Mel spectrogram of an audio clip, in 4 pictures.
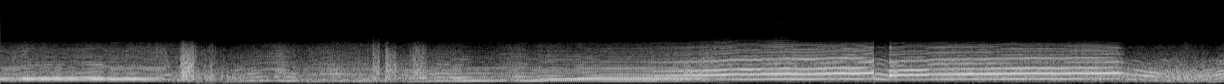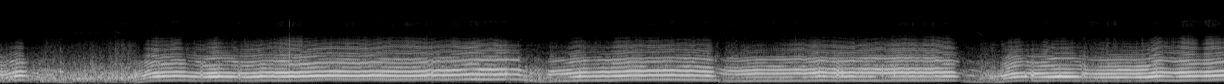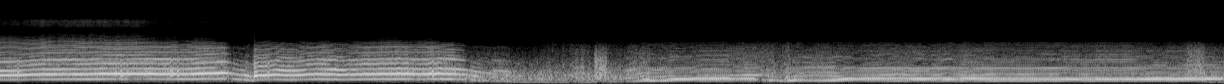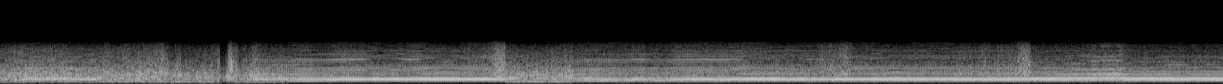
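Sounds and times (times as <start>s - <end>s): rally car engine revving: 0.0s - 48.9s.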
